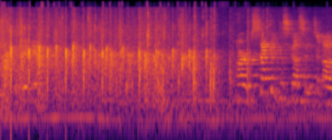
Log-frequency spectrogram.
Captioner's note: audience applauding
